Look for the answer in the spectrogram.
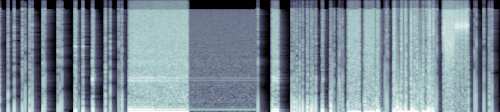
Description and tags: clicks and claps
just a couple of clappy noises which get noisier as it goes on
digital, glitch, modular, noise, percussion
